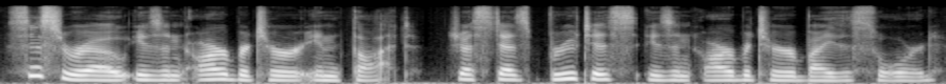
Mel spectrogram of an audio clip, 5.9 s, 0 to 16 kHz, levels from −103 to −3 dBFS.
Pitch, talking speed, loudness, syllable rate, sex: 200 Hz, 150 wpm, -15 LUFS, 4.1 syllables/s, female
